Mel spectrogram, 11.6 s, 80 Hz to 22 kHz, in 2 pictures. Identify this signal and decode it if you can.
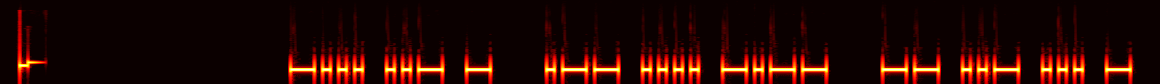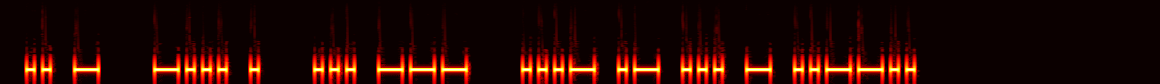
Morse code, heard as a keyed tone, about 30 wpm, 700 Hz. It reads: BUT WHY MUST IT BE SO VAST?
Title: Sentences from Top 1300 Words 30wpm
